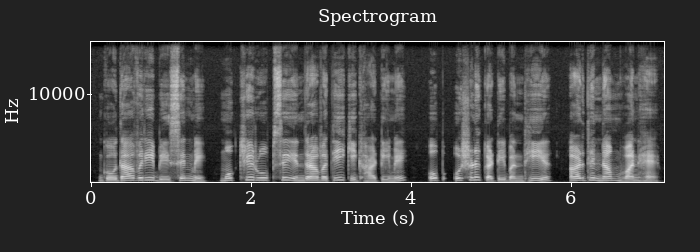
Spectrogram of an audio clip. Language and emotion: Hindi, neutral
